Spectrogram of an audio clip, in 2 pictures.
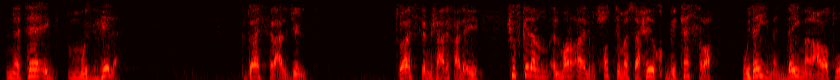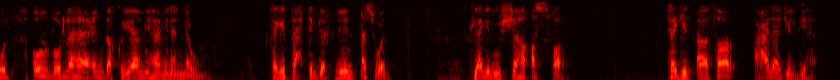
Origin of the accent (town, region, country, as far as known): Egypt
